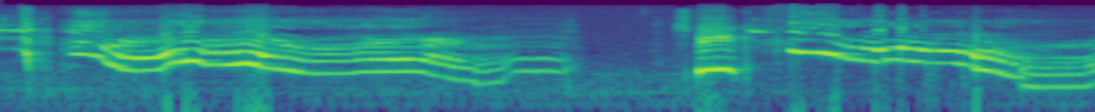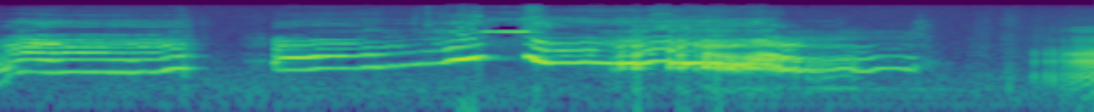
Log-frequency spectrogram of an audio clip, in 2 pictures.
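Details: ["Brittany Spaniel, a male pet dog, 'talking' on command when told to speak: long, tonal howl-like whines that slide up and down in pitch, several drawn-out phrases with short pauses, a person's voice urging it on between them."]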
